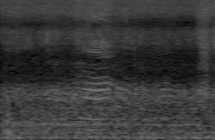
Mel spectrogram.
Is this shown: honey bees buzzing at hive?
yes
